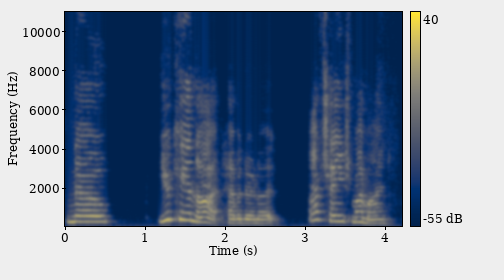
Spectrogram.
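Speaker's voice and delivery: lively picture book read-aloud with paused page turns; reading to children. Acted. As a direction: read it out to a room of little kids, giving each animal a light voice.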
